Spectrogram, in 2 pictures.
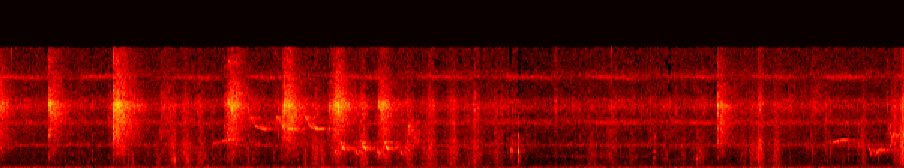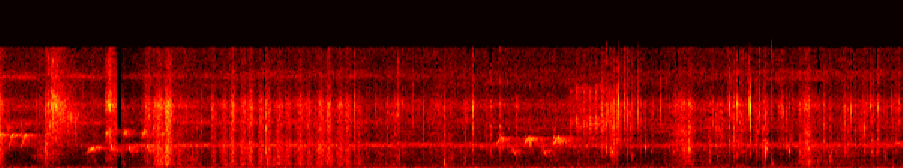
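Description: Outdoor ambience of birds chirping over a steady low rumble. Scattered clicks and a rustling patch about nine seconds in come as chopped palm sugar slides off a woven bamboo tray into a pot of porridge. A thin steady high tone starts about the same time.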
